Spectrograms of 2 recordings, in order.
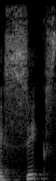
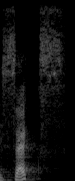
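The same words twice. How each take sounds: First: Said in the usual way. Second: "sex" as the New Zealand way of saying six; "sex", short e in place of i; New Zealand vowel. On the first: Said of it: "they don't say". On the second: Shown as a demonstration. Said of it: "they say sex".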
